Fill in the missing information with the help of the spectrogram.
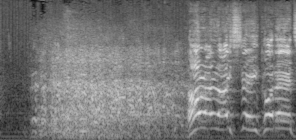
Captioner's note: audience laughing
